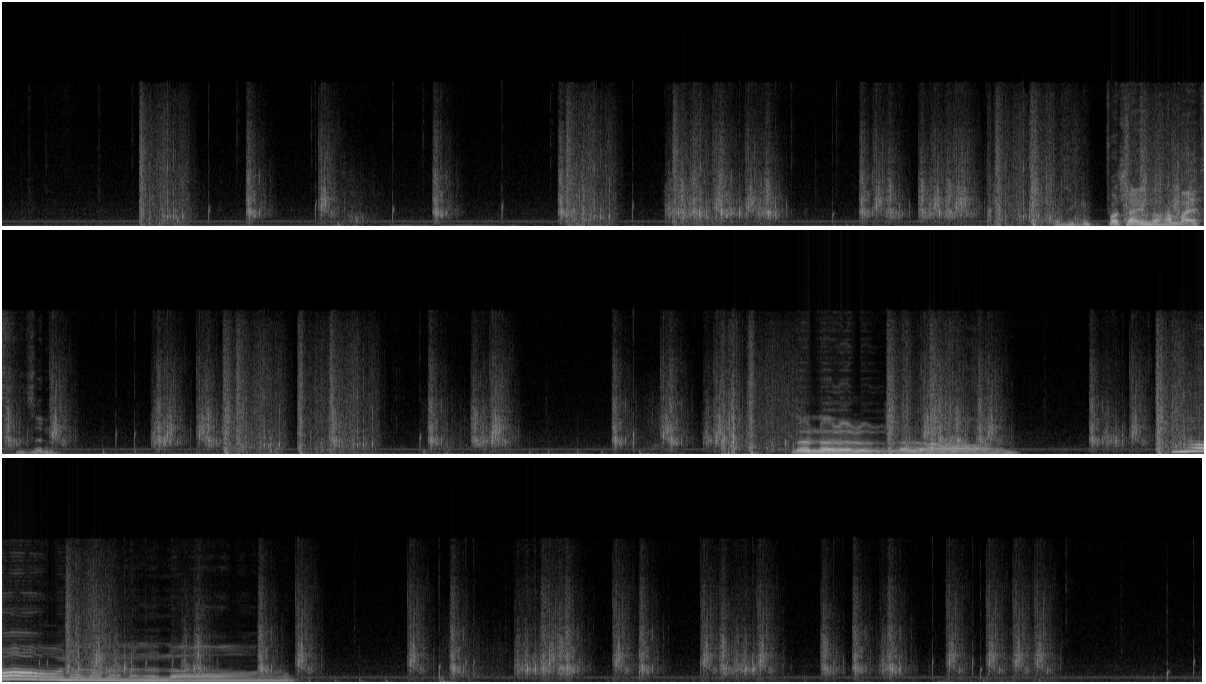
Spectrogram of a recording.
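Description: Blocks of dirt and stone crunch as they are dug out again and again.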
